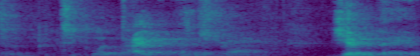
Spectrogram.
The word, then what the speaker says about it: djembe: And this is called a djembe. It's a particular type of instrument. Djembe, right. And djembe actually starts with the letter D.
